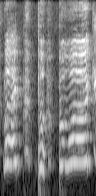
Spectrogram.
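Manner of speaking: high-pitched blubbering, stumbling over the word; comically exaggerated sobbing through the words; mock bawling. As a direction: wail it like a crybaby. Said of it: "I just started bawling".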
